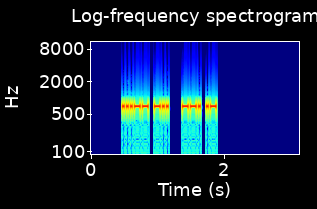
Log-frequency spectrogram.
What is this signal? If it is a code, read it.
Morse code, heard as a keyed tone, about 37 wpm, 700 Hz. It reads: 3D GA
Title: Field Day Exchanges Encore - 40wpm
